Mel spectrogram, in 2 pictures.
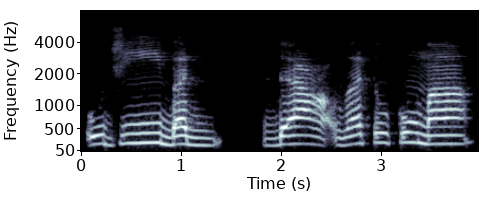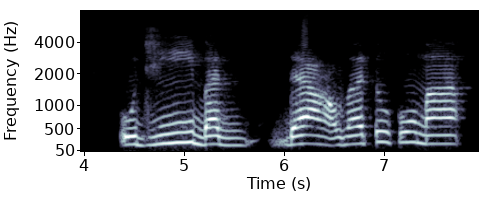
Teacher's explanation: ता की आवाज नहीं आएगी, ता की आवाज दाल की आवाज में मर्ज हो जाएगी और सिर्फ दाल की आवाज सुनाई देगी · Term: इदगाम मुतजानिसैन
